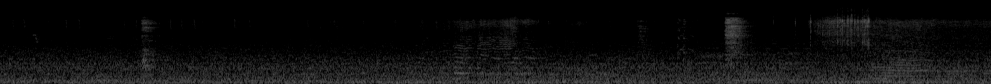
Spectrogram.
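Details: Bumblebees hum with a low droning buzz that rises and falls as they pass near and drift away while gathering pollen from cactus flowers in the morning, over a faint steady hiss, with a couple of brief clicks near the end.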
